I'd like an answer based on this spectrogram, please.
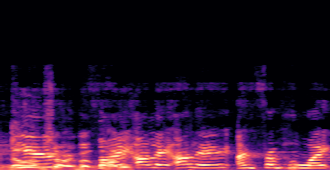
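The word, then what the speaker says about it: Waiʻaleʻale: How did you pronounce it again? Thank you. No, I'm sorry, but Waialeale. I'm from Hawaii. Waialeale.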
